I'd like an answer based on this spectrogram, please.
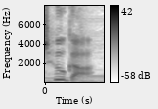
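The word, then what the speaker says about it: hygge: One of the most famous Danish concepts is Higa, pronounced huga.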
